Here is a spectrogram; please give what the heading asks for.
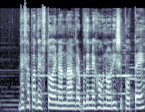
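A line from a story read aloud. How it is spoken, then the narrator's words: Shouted. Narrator (Greek): φώναξε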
